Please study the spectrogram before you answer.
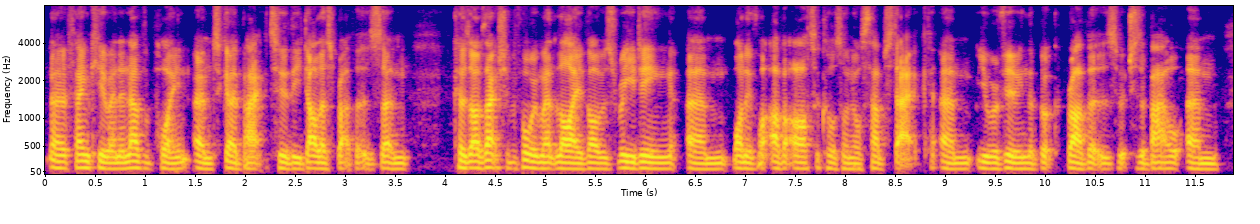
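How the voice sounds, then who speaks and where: A man with a low voice hosts a live history discussion. He talks in an even, flat line and often stops for fillers and false starts. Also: a little fast. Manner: hesitant, many fillers and restarts. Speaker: podcast host. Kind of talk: casual live-stream discussion.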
